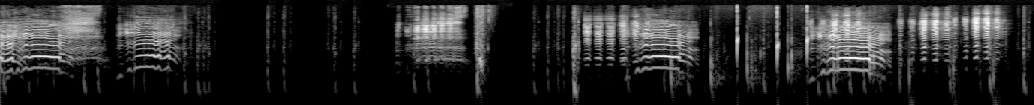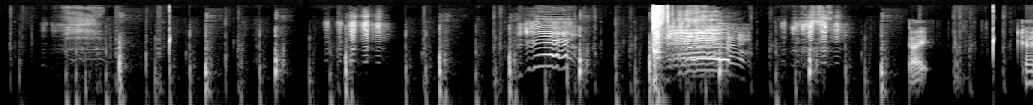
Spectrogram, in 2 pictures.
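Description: Goats in the video game Minecraft bleat repeatedly in short, nasal calls, some overlapping, mixed with clicks and knocks of gameplay; the bleats are close and fairly loud.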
